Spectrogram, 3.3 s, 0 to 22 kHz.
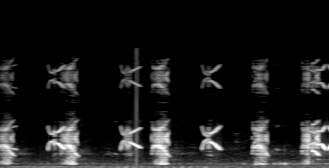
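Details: Jackdaws at their nest box on 7 May 2020, giving a series of short, high, slurred squeaky calls, each bending downward, spaced roughly half a second apart over a faint low hum.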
